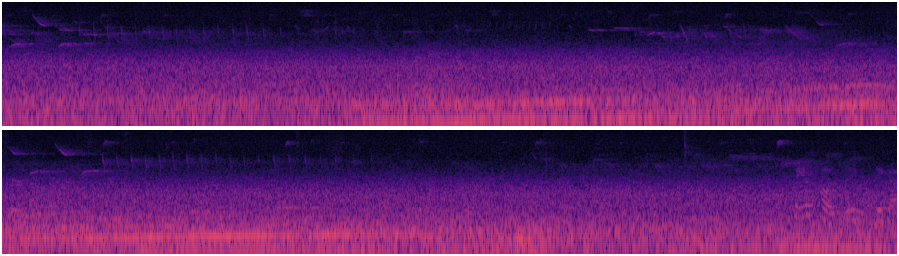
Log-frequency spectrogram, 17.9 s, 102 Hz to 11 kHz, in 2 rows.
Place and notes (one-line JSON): {"title": "Suffex Green Ln NW, Atlanta, GA, USA - A Curve In the Road", "date": "2019-02-04 17:32:00", "description": "This recording was made along a bend in the road near a leasing office. The recording features cars and golf carts traveling around the bend, birds, relatively indistinct speech from people walking along one side of the road, and an overhead plane. Recording done with a Tascam Dr-22WL and a dead cat windscreen. Some EQ was applied to cut out rumble in the low end.", "latitude": "33.85", "longitude": "-84.48", "altitude": "287", "timezone": "America/New_York"}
